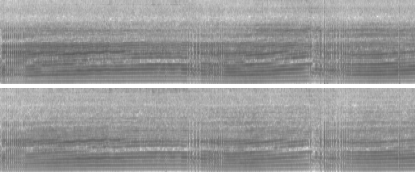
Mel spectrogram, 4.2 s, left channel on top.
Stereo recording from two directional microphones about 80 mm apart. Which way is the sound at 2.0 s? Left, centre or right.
Right.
